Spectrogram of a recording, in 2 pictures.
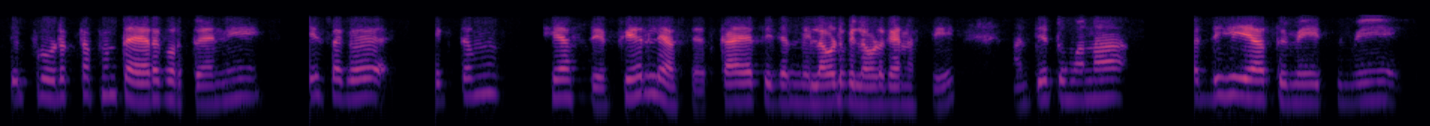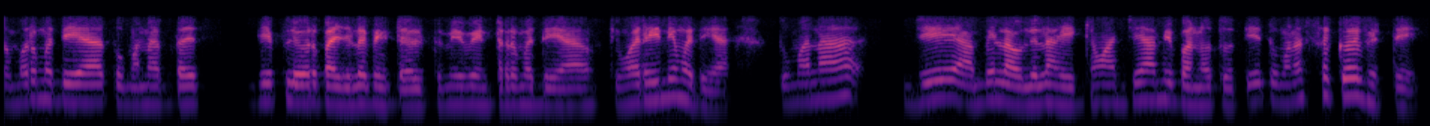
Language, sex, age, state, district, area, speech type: Marathi, male, 18-30, Maharashtra, Kolhapur, urban, conversation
